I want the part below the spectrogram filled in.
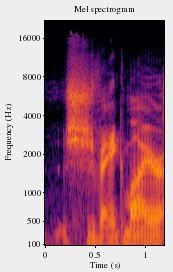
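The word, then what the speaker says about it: Švankmajer: Also, but yeah, before we go, check out Jan Svankmajer's And phonetically, it looks like John Svankmajer, I guess.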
